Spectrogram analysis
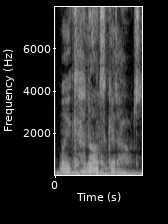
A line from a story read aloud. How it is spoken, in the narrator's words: Ori said calmly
